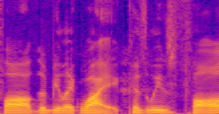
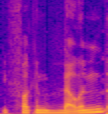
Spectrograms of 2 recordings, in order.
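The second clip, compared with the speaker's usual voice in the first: attempted, put-on British accent; 6 dB quieter than usual. Showing what to say when someone is stupid, in an attempted British accent. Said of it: "it sounds like you're trying to have a British accent".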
